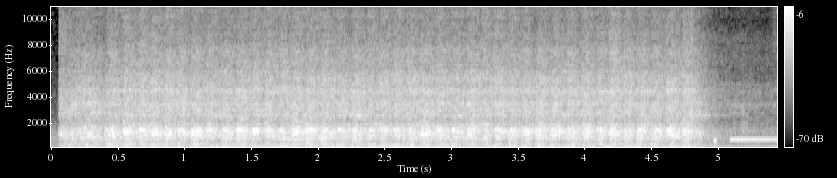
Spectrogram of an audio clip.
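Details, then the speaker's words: 2004 Cadillac Escalade at about 208,000 miles, battery on charger: steady, even cranking for five seconds with no firing, a crank-no-start caused by a failed crankshaft position sensor. "I would say cranks and cranks and doesn't start"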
